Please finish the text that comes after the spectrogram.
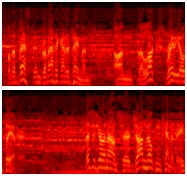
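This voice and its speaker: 1940s radio announcer man over loud music. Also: fairly high pitch, dull audio. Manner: formal, measured read. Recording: vintage 1940s radio broadcast.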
